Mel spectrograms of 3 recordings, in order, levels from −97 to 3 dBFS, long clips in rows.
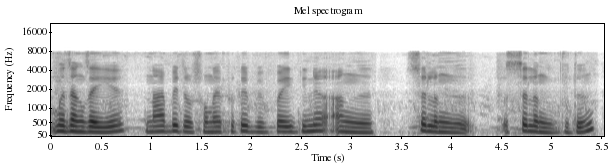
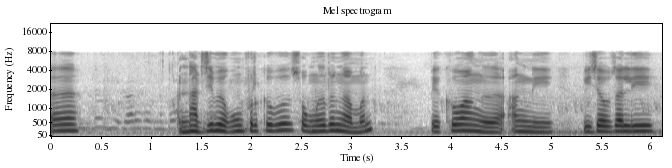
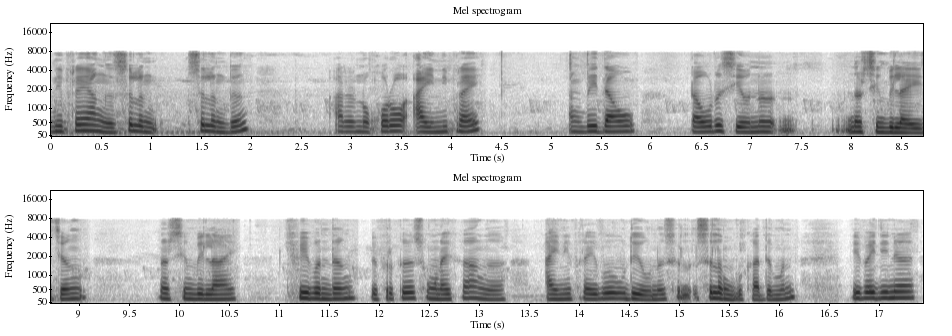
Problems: none marked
